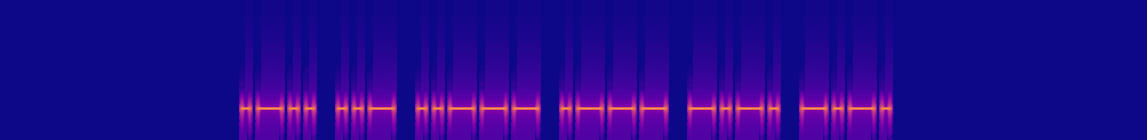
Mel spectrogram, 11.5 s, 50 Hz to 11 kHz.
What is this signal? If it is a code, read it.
Morse code, heard as a keyed tone, about 15 wpm, 700 Hz. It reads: LU2JCC
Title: DXCC-100 Call Signs - 6 Characters - Repeated 2x - 15wpm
